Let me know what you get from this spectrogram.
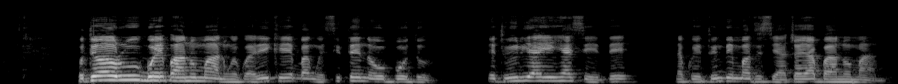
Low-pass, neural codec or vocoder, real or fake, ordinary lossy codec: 9.9 kHz; vocoder, 44.1 kHz, 128 mel bands every 256 samples, BigVGAN v2; fake; none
